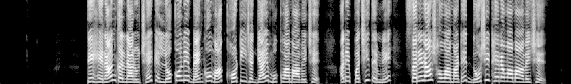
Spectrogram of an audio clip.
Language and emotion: Gujarati, angry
